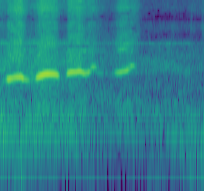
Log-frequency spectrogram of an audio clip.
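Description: A man whistling a short run of about six quick notes that step mostly upward in pitch, stopping about a second and a half in.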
